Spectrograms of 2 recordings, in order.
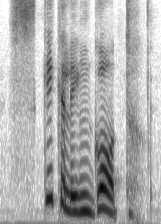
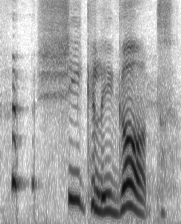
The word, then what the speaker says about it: skikkelig godt: Skickling. No, there's a bit underneath that says how to pronounce it. So, oh yeah, I should have read that and then try again. Shicily got.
